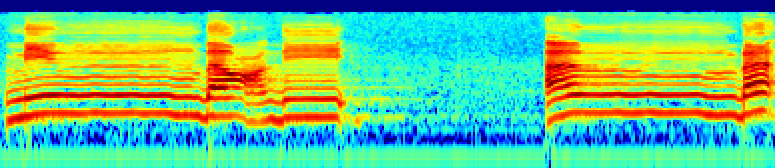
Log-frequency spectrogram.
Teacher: Kemudian diucapkan mim dengan cara yang samar. Caranya, ketika mengucapkan huruf mim, kedua bibir kita agak sedikit direnggangkan, tidak sempurna rapat. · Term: iqlab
